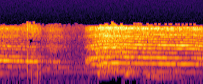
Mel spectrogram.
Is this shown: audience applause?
no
